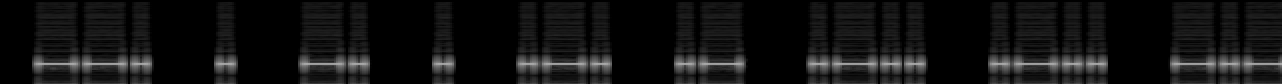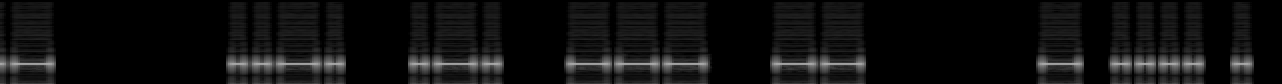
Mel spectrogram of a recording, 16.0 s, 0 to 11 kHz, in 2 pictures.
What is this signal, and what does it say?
Morse code, heard as a keyed tone, about 16 wpm, spaced as for 12 wpm, 800 Hz. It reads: GENERALLY FROM THE
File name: Spaced Characters / Spaced Characters-mp3s / Weather 5 22 sp @15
